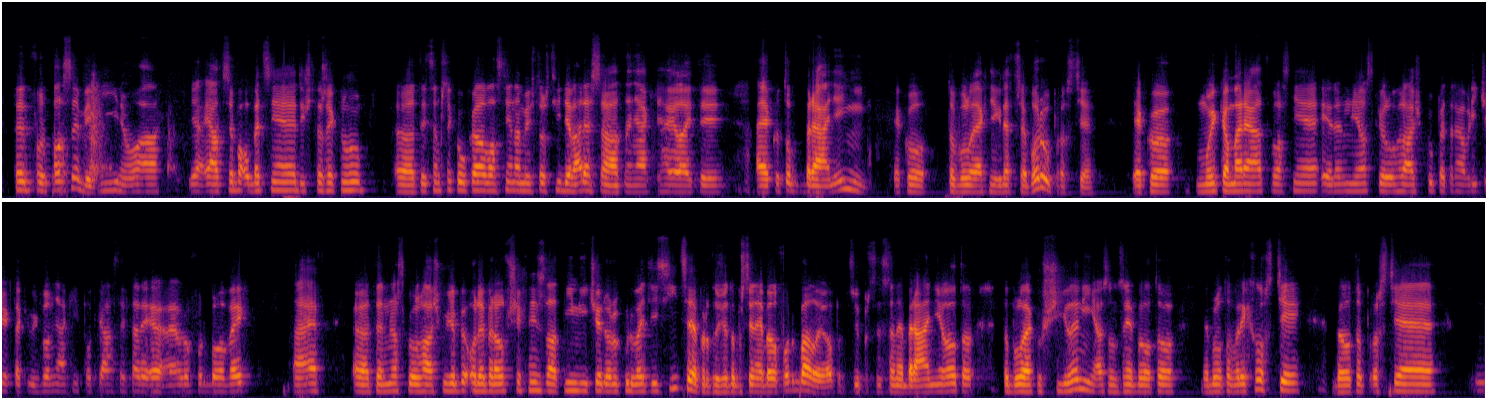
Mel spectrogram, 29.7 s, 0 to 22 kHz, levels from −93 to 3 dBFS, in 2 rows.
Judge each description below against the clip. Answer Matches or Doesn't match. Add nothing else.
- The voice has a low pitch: Doesn't match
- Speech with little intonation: Matches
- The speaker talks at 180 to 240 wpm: Matches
